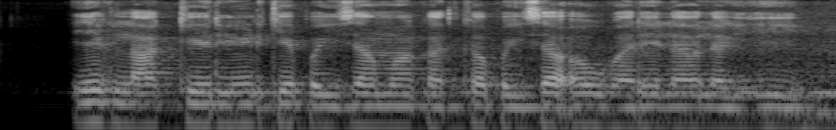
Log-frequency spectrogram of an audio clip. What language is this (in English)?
Chhattisgarhi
